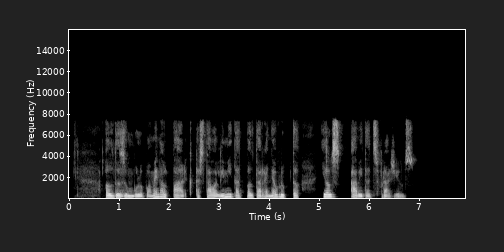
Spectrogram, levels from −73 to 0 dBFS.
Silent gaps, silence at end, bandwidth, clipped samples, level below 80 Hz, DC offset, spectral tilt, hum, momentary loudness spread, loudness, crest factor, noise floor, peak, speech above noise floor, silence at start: none; 1.05 s; 7.8 kHz; under 0.1%; -56 dBFS; under 0.1%; -5.5 dB/octave; none; 10 LU; -18 LUFS; 18 dB; -88 dBFS; 0 dBFS; 70 dB; 0.75 s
